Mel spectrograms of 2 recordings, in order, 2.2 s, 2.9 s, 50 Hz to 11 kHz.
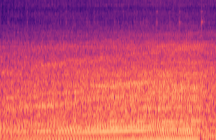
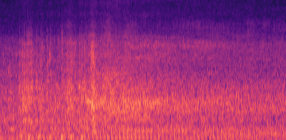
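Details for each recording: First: Motorcycle that stalls when slowed in too high a gear: after slowing to about 10 and downshifting two gears, the engine note climbs smoothly with no stumble or dying, picking up cleanly. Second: Motorcycle slowed on a slight slope while left in fourth gear, engine chugging low and uneven as speed drops, then fading out; stall from lugging in too high a gear instead of downshifting.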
